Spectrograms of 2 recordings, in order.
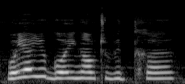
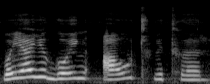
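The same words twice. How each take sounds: First: The stress is on "with her". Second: The stress is on "out".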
